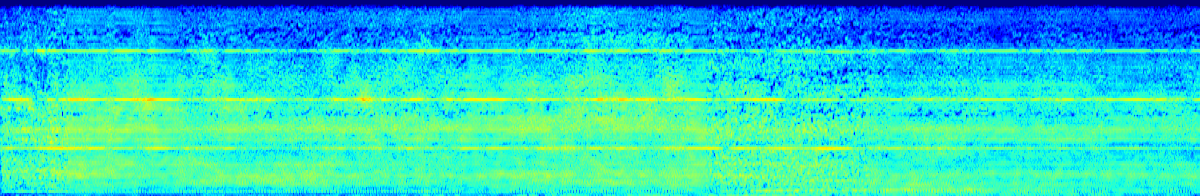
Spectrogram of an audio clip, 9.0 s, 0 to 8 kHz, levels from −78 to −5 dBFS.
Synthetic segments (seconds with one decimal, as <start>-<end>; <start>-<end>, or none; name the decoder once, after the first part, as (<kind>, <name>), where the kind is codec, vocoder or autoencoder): 0.5-5.3 (vocoder, Vocos); 6.5-9.0

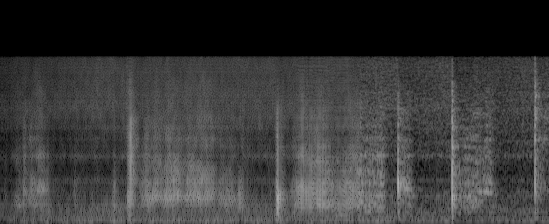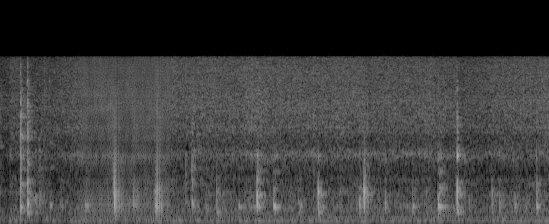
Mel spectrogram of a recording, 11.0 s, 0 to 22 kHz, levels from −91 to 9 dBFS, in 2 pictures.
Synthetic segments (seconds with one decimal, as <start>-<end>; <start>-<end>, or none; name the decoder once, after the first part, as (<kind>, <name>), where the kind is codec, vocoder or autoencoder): 0.0-3.6 (vocoder, Vocos); 6.3-7.2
